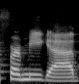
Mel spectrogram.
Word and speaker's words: Farmiga: that plays her in Vera Vera Farmiga believe is how you pronounce her last name yeah so I if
